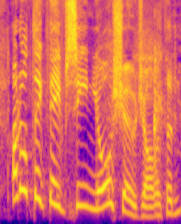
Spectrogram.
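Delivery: very high, sing-song, swooping, offhand jab. Mocking Jonathan's show: imitating Nolan. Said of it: "throwing complete shade".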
